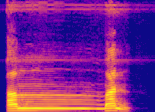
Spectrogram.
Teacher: ہونٹ جو ہے وہ ہمارے بند ہو جائیں گے اور جو آواز ہے وہ ناک سے آئے گی اور غنے کے ساتھ آئے گی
